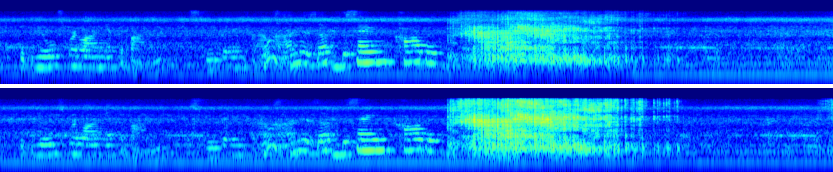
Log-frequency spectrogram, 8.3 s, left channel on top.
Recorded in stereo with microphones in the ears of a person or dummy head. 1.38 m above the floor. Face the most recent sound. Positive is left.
turn(degrees=-70)  # may be behind; listen again after turning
